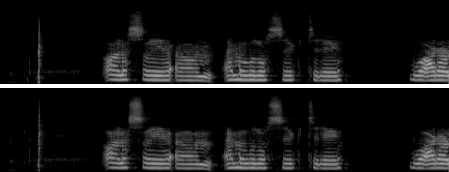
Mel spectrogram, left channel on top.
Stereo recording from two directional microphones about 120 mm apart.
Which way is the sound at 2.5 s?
Centre (ahead or behind).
